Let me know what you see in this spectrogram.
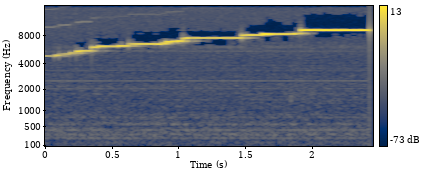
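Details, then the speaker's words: Sine-wave tone played from a tone generator app for tinnitus pitch-matching therapy, with the sine wave chosen as a gentle, precise sound. "we're going to focus mainly on the sine wave because that is kind of the equivalent of using a fine laser scalpel we're doing a delicate surgery here we don't want to bludgeon our brain with sound"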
